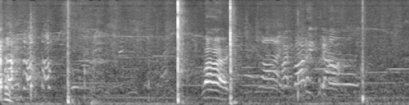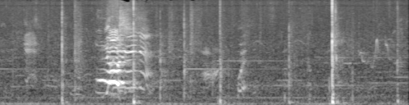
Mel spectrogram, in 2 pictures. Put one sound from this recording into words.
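A volleyball thumps off players' hands and arms.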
